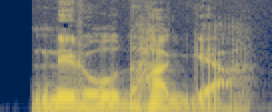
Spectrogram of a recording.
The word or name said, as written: निरोधाज्ञा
